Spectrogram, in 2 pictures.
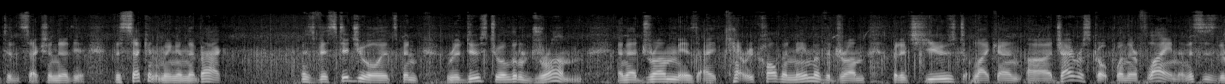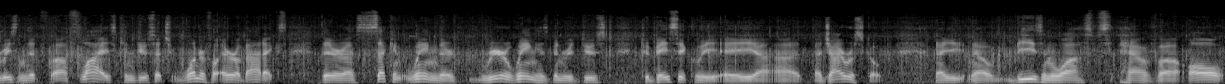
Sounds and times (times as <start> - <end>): Speech: 0.0 - 2.2, 3.0 - 24.5.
